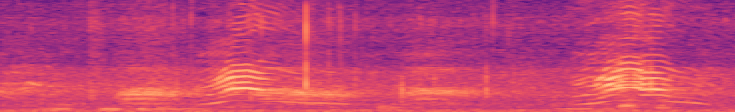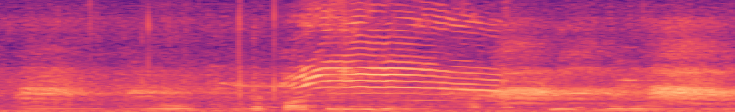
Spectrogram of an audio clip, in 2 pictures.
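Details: A mother street cat meows for her kittens with several rising-falling calls, mixed with lower, shorter cries and steady background noise.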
